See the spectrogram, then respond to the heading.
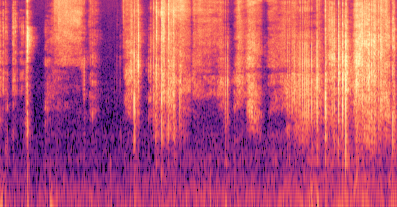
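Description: A hand turns a page of a large open paper photo book, then fingertips with long red nails rest on the coarse paper page and rub and squeeze it. Soft, bright papery swishes and scratchy rubbing rise and fall, dotted with sharp little ticks and crinkles.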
